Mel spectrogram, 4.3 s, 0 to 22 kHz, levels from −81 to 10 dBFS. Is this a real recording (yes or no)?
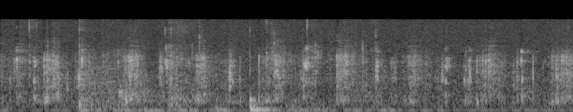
yes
